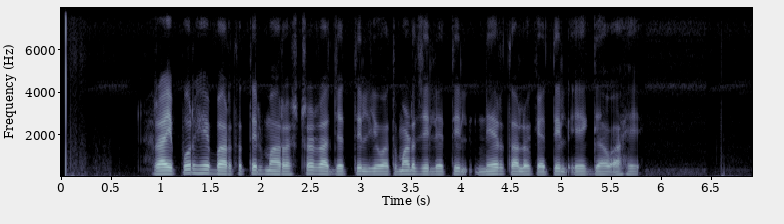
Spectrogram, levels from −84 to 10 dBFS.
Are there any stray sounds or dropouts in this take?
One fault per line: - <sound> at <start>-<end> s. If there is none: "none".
none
